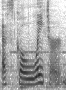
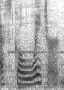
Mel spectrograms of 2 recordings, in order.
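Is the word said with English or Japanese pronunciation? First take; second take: English; English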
